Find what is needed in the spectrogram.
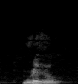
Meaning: to wrinkle, to shrink
- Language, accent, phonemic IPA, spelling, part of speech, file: English, Southern England, /ˈɹɪðəl/, writhle, verb, LL-Q1860 (eng)-writhle.wav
